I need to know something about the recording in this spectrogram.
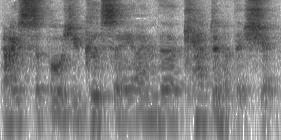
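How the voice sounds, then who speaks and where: An actor playing a kind, modest, easygoing young ship captain in a video game, courteous and genial. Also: male voice, deep voice, fairly even intonation, normal speed, sharp tone, reverberant, distant mic. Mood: gracious, easygoing. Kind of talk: video game cutscene acting.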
